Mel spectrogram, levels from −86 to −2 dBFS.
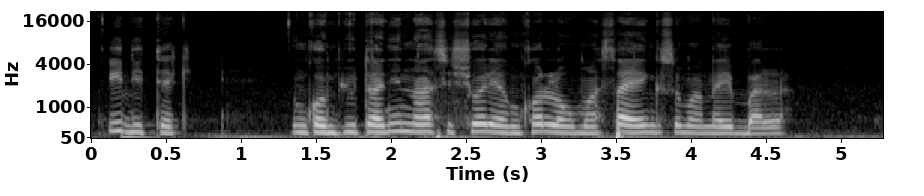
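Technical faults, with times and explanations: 3.44 s, underrun with held sample, just after "naasishore enkolong'": the buffer ran dry for 2.9 ms, fitting a 128-sample block; output held flat, then resumed without loss, so only a faint break.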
